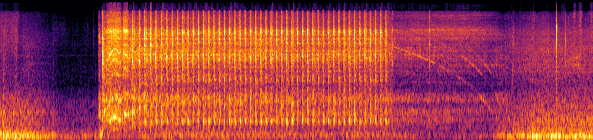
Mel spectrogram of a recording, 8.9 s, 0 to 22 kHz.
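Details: 2000 GMC Savana 5.7 small-block school bus with an intermittent no-start and weak spark found: fast, steady cranking chatter for about four seconds with no firing; cranks but won't start from lack of fuel pressure.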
